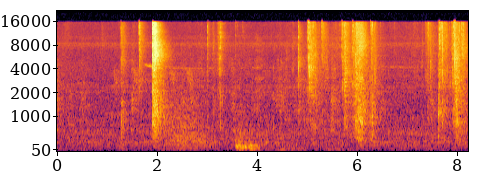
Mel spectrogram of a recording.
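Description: Faint, sparse snips and clicks of scissors cutting the wrapping on a boxed book set, the sharpest click about two seconds in. After that comes soft rustling as the box is handled.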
